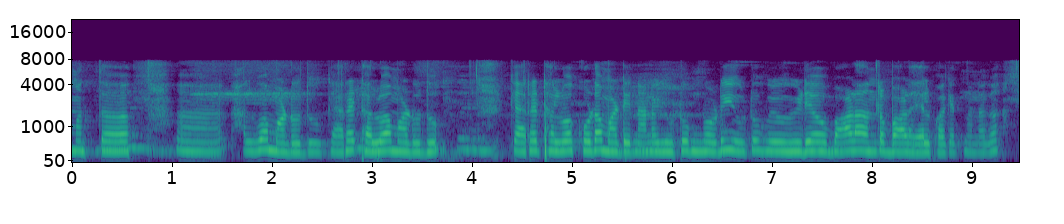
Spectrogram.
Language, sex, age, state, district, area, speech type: Kannada, female, 30-45, Karnataka, Gadag, rural, spontaneous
